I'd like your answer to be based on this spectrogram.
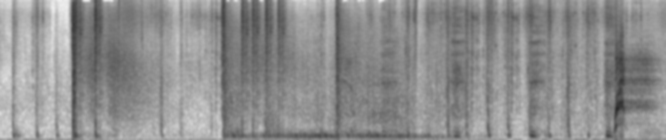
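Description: Sharp, close gunshots in the tactical shooter Escape from Tarkov, scattered single blasts with a burst of rapid fire in the middle over background rumble, quiet gaps between shots.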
